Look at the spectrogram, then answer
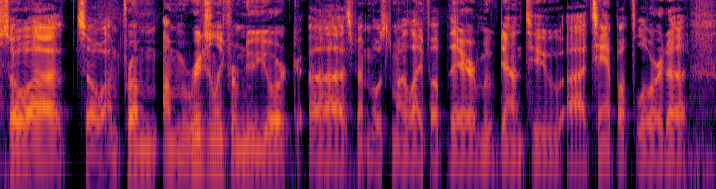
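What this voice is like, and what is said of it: Deep, smooth radio voice. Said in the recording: “I got the radio voice ... You really do.”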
